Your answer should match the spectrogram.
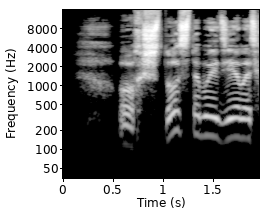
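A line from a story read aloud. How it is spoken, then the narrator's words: Chuckling. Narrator (Russian): хохотнул Сергеев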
